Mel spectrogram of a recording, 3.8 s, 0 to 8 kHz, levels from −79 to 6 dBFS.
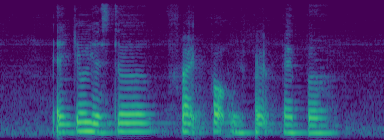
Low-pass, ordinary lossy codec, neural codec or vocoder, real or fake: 7.2 kHz; none; codec, 44.1 kHz, 2.6 kbps, SNAC; fake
